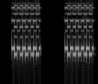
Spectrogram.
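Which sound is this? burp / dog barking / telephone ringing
telephone ringing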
